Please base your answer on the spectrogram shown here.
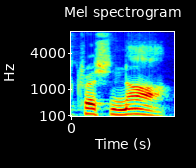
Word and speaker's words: Krishna: at the crown and her sanskrit name is krishna with a long a as opposed to christian with a short a so krishna guna varna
